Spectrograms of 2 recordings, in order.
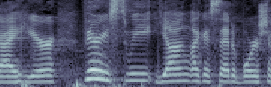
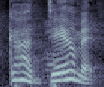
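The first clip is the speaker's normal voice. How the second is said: ordinary delivery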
